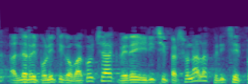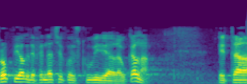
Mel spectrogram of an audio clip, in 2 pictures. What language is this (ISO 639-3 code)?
eus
